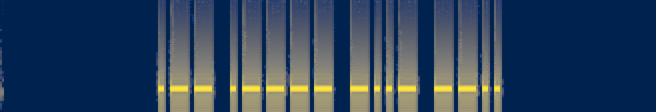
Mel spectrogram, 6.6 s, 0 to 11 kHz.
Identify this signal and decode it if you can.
Morse code, heard as a keyed tone, about 21 wpm, 700 Hz. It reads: W1XZ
